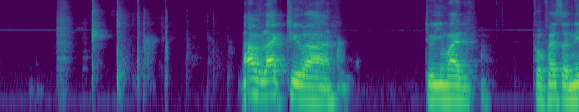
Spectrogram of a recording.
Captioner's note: applause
